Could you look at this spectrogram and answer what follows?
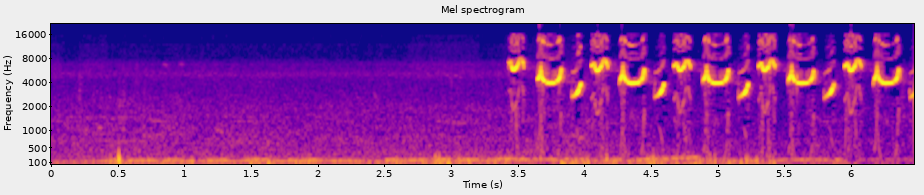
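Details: Quiet low background hum gives way to a cinereous tit's loud whistled song, used as a lure to provoke rivals, with sharp paired high notes repeated quickly and evenly to the end.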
